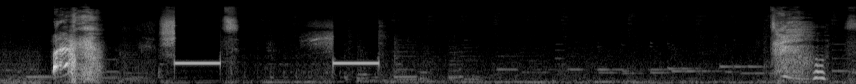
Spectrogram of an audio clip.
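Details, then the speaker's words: Several sharp sneezes from different people, with background music and beeps, in an allergy sneeze compilation; one person says they always sneeze in twos; allergic sneezing. "Hold on. I'm going to sneeze. Bless me."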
